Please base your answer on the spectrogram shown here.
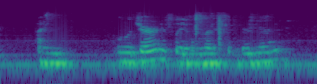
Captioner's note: speaker off microphone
